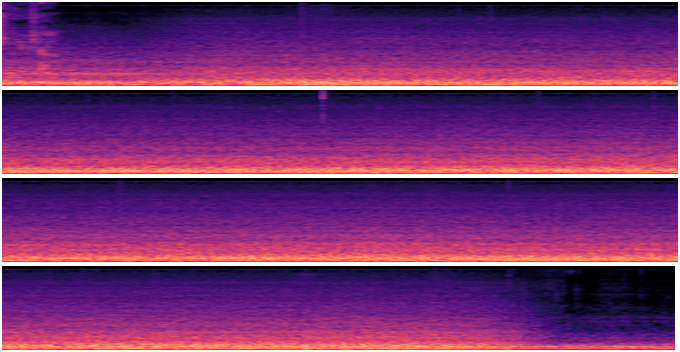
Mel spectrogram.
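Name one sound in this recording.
Tyres rumble steadily on asphalt, heard from inside a car.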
